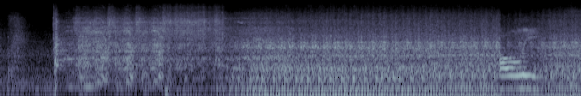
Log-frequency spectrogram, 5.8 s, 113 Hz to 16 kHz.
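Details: 2004 BMW R1150R, 22,711 miles, after a no-start traced to injector connectors pulled out from a misassembled boot and refitted: catches after a second of cranking, steady even beat, no misfire, running on both cylinders.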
